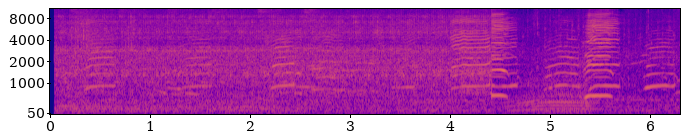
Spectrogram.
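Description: Motor vehicles running slowly with faint voices in the background. From about four seconds in come a few loud shouted calls in quick succession.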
